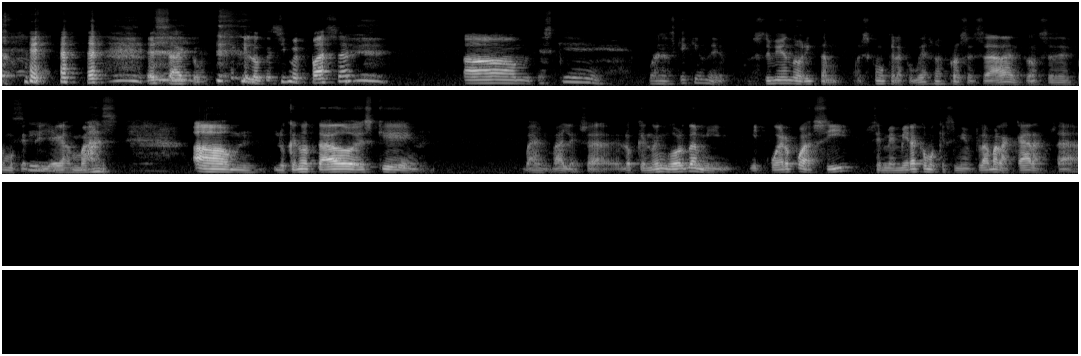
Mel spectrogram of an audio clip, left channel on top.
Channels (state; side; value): silent; right; digital silence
